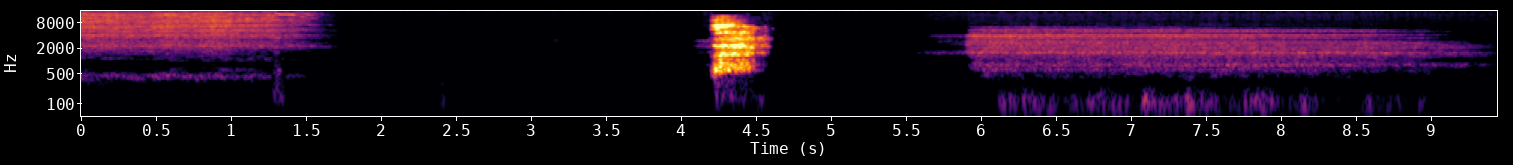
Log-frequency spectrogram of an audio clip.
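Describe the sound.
Forceful breaths exhaled through an open mouth in a breathing exercise: two breathy, hissing rushes of air, a short one at the start and a longer, rougher one near the end, with a brief sharp burst between them and near silence otherwise.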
